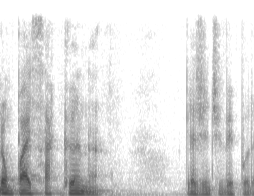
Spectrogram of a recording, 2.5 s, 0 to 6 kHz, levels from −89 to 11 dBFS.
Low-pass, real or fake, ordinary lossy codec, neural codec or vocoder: 5.4 kHz; real; none; none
